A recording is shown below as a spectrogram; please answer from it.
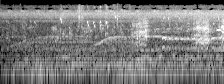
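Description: A night chorus of wild animal calls: a dense mass of low calls swells over the first second and holds, with higher whistling calls that glide up in pitch and scattered chirps over it.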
